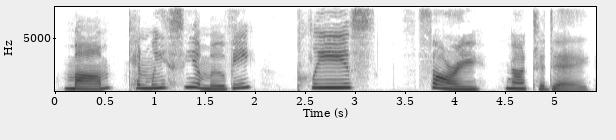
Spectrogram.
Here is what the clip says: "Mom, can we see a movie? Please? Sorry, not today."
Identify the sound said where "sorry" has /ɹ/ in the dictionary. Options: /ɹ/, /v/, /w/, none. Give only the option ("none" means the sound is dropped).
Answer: /ɹ/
